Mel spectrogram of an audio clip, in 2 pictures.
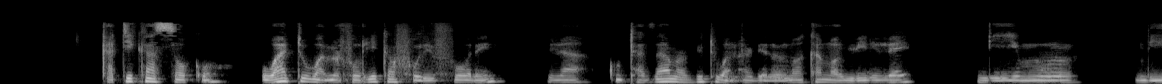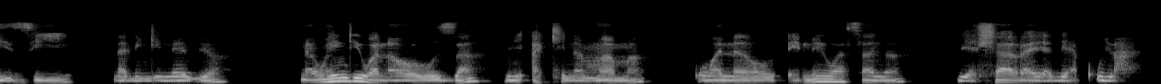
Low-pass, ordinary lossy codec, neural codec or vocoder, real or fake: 7.2 kHz; MP3, 32 kbps; codec, 16 kHz, 1 kbps, X-Codec, HuBERT features, trained on balanced general audio; fake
